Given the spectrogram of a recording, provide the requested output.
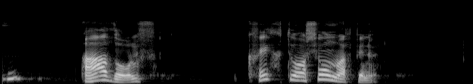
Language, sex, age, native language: Icelandic, male, 40-49, Icelandic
